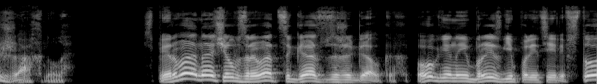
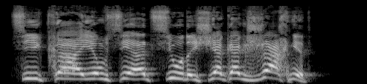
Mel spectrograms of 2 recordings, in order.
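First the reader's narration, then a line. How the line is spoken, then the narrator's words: Fearful yelling. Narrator (Russian): От страха он заорал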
